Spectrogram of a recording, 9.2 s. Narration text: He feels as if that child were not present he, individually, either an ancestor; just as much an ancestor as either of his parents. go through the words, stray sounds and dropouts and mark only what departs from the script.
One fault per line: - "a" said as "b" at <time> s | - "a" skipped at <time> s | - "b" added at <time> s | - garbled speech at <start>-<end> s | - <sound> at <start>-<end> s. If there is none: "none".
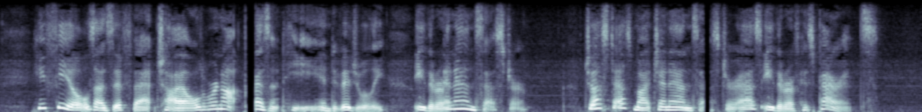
- dropout at 2.5-2.6 s
- dropout at 7.0-7.1 s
